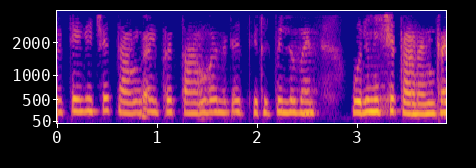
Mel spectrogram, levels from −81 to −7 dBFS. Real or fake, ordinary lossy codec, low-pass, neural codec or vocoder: fake; AAC, 16 kbps; 3.6 kHz; codec, 16 kHz, 1 kbps, FreqCodec, larger model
